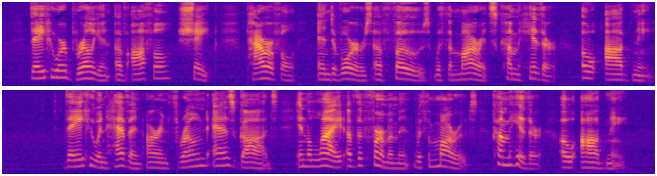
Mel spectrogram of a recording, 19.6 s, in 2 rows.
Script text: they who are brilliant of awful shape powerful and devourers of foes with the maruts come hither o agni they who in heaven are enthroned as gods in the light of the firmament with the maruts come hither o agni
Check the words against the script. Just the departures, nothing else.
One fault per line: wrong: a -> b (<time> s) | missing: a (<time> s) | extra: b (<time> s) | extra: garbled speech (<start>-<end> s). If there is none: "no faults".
no faults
